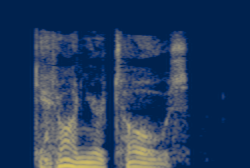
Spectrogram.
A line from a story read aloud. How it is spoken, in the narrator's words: Brunner whispered to them both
